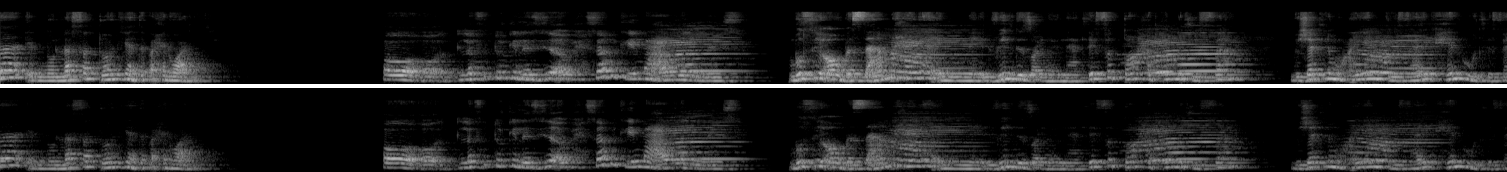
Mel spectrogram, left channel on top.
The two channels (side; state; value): right; quieter; 5.8 dB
